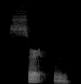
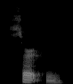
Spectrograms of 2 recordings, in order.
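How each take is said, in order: The two takes are said the same way.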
